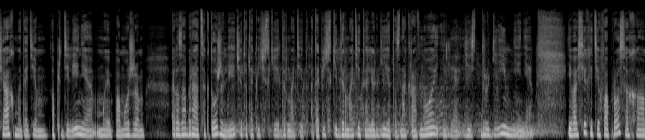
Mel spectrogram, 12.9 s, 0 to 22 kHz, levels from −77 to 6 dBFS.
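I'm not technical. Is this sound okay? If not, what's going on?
No. There is feedback echo between two devices from about 4.5 to 11.3 seconds. Two devices in the same room are on the call, and one plays out what the other's microphone sent. That microphone then hears it and sends it back again. Each device can only cancel the echo of its own sound, so the speech comes round again roughly every fifth of a second, sounding thinner and more ringing, though quieter than the talking itself.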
